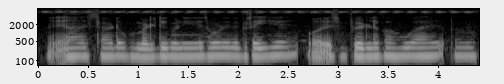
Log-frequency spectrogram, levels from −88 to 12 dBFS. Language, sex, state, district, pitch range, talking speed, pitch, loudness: Hindi, male, Jharkhand, Sahebganj, 145-150 Hz, 230 wpm, 145 Hz, -34 LUFS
